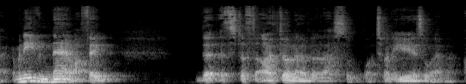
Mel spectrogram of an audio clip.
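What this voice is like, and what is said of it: West Midlands English accent. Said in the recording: “I'm doing my own accent... No one wants to hear my accent... like from the West Midlands”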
